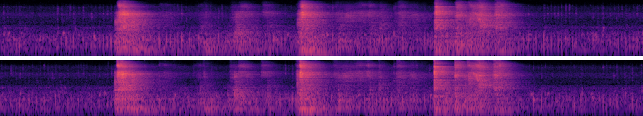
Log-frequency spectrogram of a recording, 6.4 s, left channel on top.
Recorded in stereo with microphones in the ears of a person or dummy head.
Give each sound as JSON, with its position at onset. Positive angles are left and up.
{"t": 1.1, "sound": "tearing paper", "side_deg": -50, "distance_m": 1.6}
